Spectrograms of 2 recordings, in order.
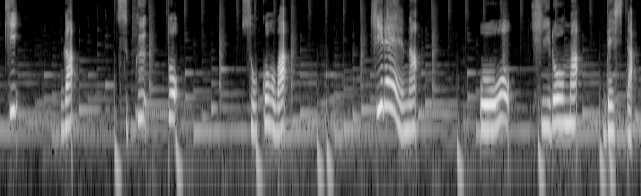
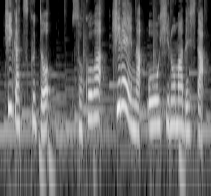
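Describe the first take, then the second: First: The sentence is read slowly. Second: The sentence is read a bit faster. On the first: "je vais lire lentement" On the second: "Je le relis un petit peu plus rapidement"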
